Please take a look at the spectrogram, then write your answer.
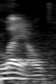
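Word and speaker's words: Liu: his totally weird Behavior I called him Lou his name was Lao my bad this was at a time when the Maro missing person case was still totally front of In fairness his name is spelled l IU that is Lou so I my apologies his name is Leo but it looks like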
